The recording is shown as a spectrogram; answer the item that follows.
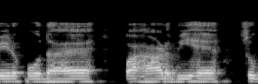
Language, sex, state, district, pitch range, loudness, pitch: Hindi, male, Bihar, Supaul, 130-135 Hz, -15 LUFS, 130 Hz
